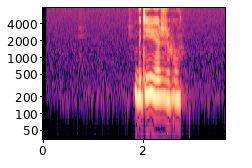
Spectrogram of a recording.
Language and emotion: Russian, neutral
